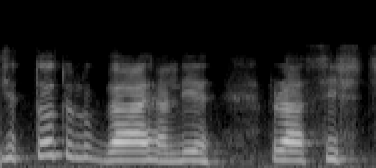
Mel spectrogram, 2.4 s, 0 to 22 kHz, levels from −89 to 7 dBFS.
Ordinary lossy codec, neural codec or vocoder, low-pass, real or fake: Opus, 32 kbps; none; 7.2 kHz; real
